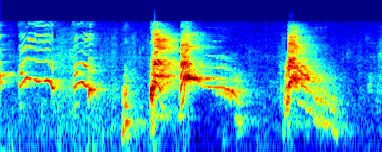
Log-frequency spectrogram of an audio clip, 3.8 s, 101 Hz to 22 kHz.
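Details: Hungarian Vizsla puppies, 15 February 2011, mixing two tonal whines with sharp, harsh yips and a squealing bark-like cry, separated by brief quiet spells.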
